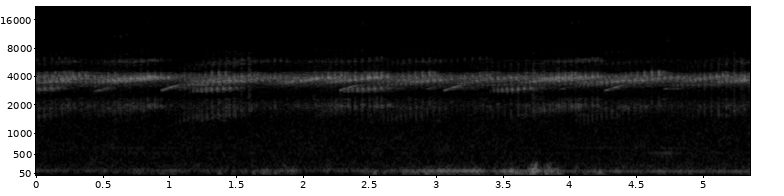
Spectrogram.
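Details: A mass of frogs calling in spring creates a steady, high, buzzing-trilling chorus, with a few low thuds and a faint hum in the background.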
